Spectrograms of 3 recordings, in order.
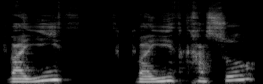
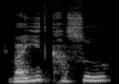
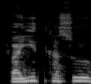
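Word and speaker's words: וַיִּתְכַּסּוּ: So a lot of people, you hear them say Vayit Kasu. I pronounce it as a t, like a t. Either way, whether it has the dagesh or not. Vayit Kasu, and at the speed of speech, you almost can't tell the difference.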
